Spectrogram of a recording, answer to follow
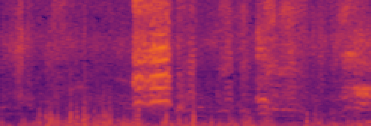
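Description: A gull gives one short, harsh call about a second in, over the steady low rumble of a ferry under way.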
